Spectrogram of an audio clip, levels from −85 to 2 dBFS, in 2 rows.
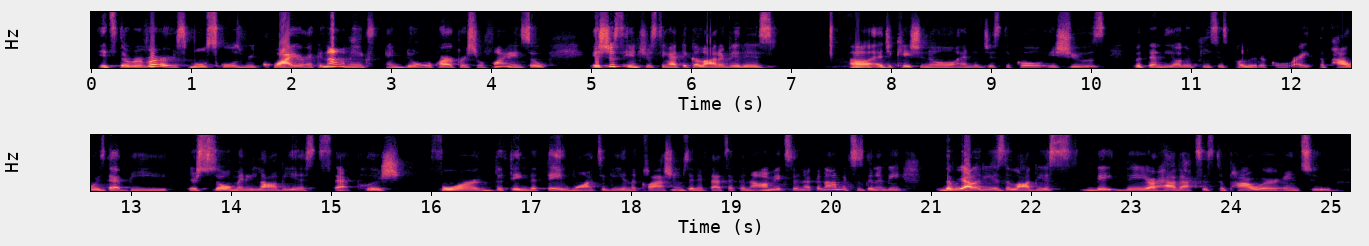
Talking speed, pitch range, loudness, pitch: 195 wpm, 195-225 Hz, -21 LUFS, 205 Hz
